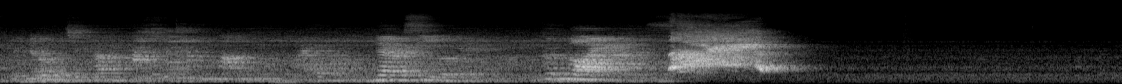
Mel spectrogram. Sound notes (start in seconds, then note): 6.6 Alice screams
